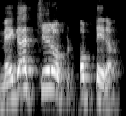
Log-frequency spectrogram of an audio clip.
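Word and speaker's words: Megachiroptera: मेगा चाइरोपेट्रा, पता नहीं क्या इसकी प्रोनाउंसिएशन है, मेगा चाइरो नहीं, मेगा चिरोप्टेरा, मेगा चिरोप्टेरा, मेगा चिरोप्टेरा और माइक्रो चिरोप्टेरा, दो कैटेगरी होती है।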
